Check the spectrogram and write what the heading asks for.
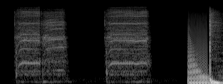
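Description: Two half-second camera shutter-and-winder sound effects, about a second apart. Loud dance music starts just before the end.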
